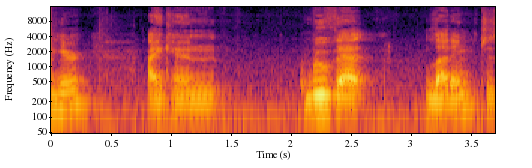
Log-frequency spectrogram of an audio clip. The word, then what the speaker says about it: leading: It's pronounced leading. Leading, thank you.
